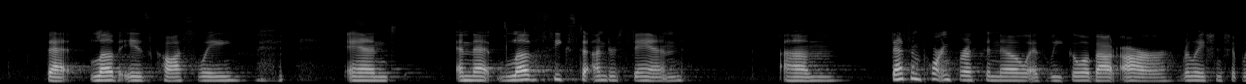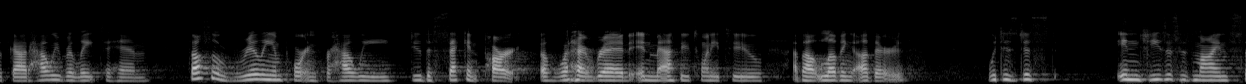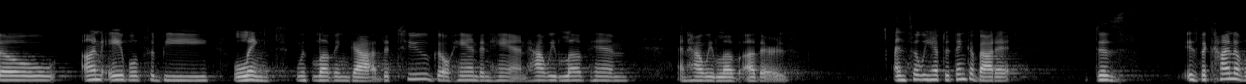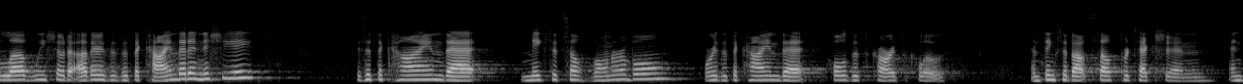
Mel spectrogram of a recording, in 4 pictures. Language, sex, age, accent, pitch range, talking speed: English, female, 30-49, American, 180-210 Hz, 155 wpm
